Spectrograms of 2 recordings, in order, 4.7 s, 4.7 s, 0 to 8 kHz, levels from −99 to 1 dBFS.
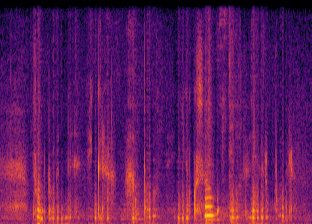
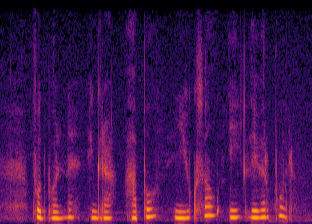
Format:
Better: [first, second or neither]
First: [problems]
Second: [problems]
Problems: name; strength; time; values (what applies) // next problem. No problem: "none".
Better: second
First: noise reduction (neural separator model SepFormer DNS4)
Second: none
